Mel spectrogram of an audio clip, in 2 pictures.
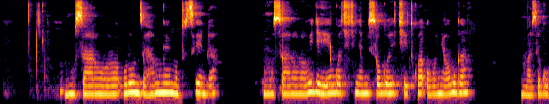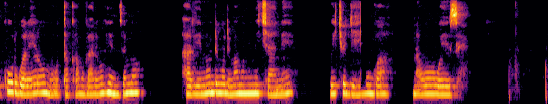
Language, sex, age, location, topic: Kinyarwanda, female, 36-49, Musanze, agriculture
